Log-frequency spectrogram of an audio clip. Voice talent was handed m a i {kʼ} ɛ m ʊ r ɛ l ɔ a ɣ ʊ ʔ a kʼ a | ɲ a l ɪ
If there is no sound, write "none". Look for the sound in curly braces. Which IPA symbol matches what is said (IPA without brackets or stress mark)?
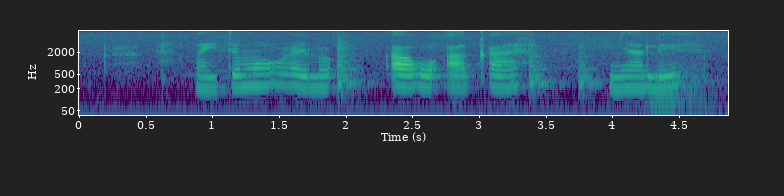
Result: tʼ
